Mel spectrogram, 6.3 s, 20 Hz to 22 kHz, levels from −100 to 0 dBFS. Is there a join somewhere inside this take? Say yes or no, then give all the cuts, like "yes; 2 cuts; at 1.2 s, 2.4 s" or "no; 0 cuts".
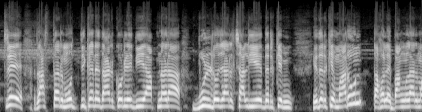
no; 0 cuts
